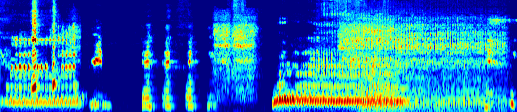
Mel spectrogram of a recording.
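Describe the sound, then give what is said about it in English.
A voice makes short vocal bursts, then blows a long, buzzy, fluttering lip trill, like a horse's whinnying snort, held for about two seconds at steady loudness, as a vocal exercise that engages the diaphragm. “And you might sounds like a horse.”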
